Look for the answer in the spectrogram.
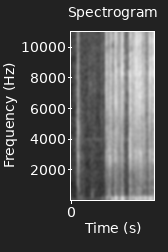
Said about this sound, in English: that's what you're hearing is the typing and the extraneous noise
